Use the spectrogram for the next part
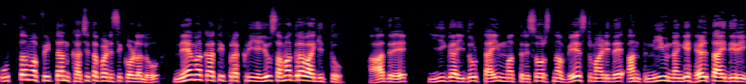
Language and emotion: Kannada, angry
